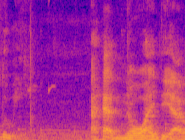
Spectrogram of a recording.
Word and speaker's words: Louis: name is Louis CK it's spelled Lewis like Saint Louis but it's pronounced Louie I had no idea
